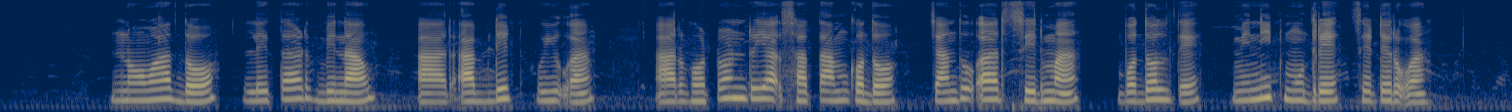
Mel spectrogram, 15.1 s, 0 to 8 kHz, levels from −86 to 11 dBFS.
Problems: none marked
